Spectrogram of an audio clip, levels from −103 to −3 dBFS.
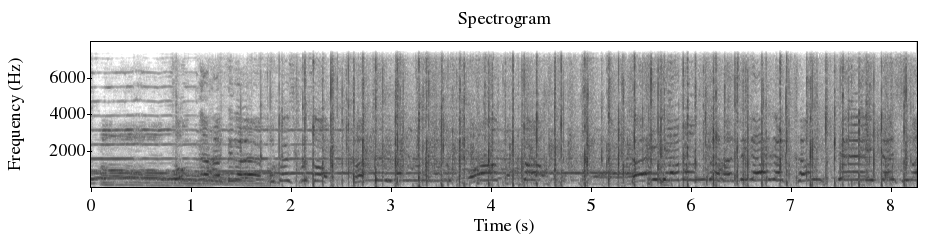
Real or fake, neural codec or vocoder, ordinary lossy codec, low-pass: fake; vocoder, 44.1 kHz, 128 mel bands, Pupu-Vocoder; none; 7.2 kHz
